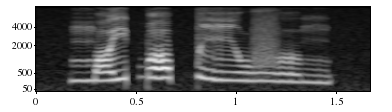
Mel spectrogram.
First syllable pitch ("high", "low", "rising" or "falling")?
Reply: rising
